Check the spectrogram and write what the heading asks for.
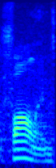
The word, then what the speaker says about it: Fallen: We got Jack Fallen in the chat letting us know it is pronounced Fallen.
